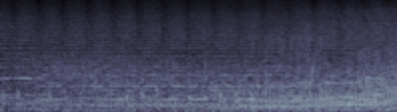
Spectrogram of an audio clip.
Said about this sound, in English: Can you play some futuristic music? Like that, plus some helicopter music, or not music, but some choppas?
